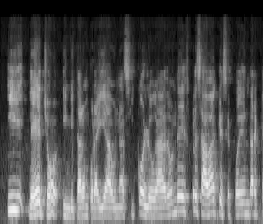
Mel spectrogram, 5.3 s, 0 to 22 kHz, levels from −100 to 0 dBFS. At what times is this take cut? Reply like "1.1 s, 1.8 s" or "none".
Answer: none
